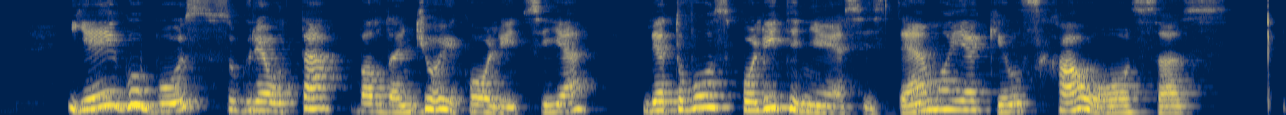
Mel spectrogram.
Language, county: Lithuanian, Kaunas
